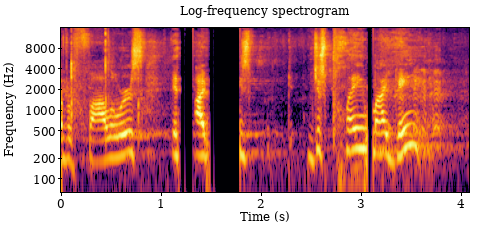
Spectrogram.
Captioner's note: audio distorts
